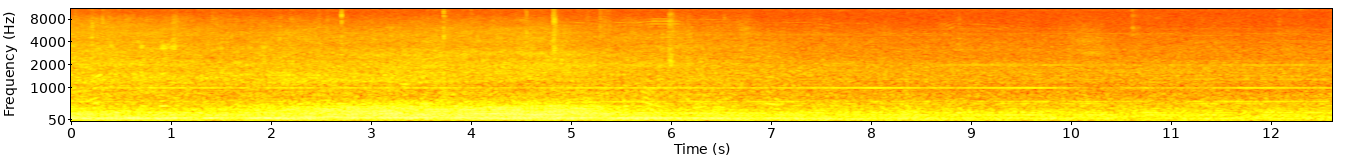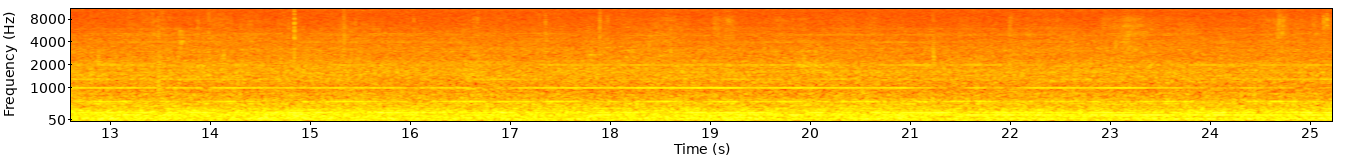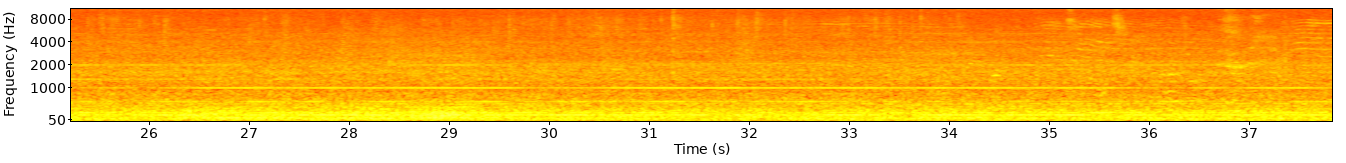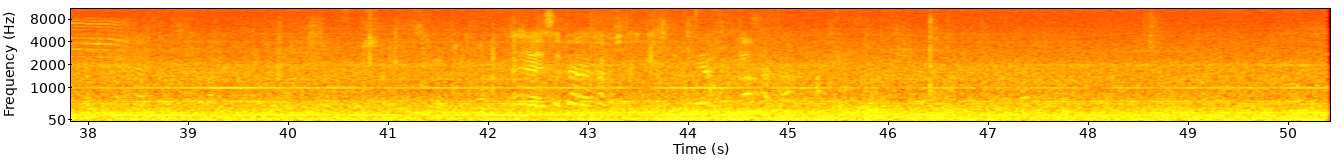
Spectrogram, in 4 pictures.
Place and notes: noise of boat lift
the city, the country & me: september 5, 2010
Deutschland, 5 September 2010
